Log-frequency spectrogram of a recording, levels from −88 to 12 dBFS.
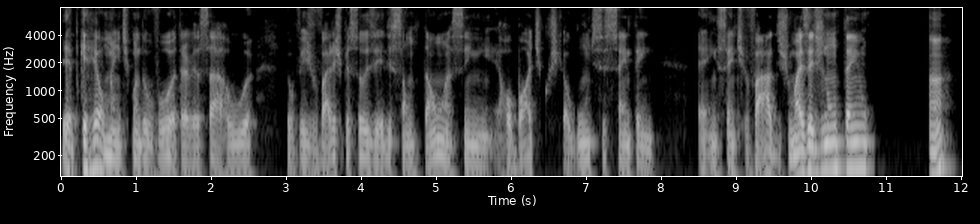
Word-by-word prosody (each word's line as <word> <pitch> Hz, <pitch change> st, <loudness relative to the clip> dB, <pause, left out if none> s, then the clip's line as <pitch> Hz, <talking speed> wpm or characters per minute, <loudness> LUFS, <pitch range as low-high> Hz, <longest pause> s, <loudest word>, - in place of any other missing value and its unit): é -, -, +4 dB
porque -, -, +1 dB
realmente 100 Hz, -10 st, +3 dB
quando 90 Hz, -2 st, -1 dB
eu 90 Hz, -1 st, -2 dB
vou 90 Hz, +3 st, 0 dB
atravessar 85 Hz, +1 st, -3 dB
a 80 Hz, -, -3 dB
rua 85 Hz, +2 st, -2 dB, 0.4 s
eu 80 Hz, -, -6 dB
vejo 85 Hz, -1 st, -4 dB
várias 85 Hz, +6 st, -2 dB
pessoas 95 Hz, -1 st, -2 dB
e -, -, -2 dB
eles 90 Hz, +1 st, -3 dB
são 85 Hz, -1 st, -4 dB
tão 90 Hz, +4 st, -1 dB
assim 85 Hz, -2 st, -3 dB
robóticos 80 Hz, -2 st, -5 dB
que -, -, -11 dB
alguns 90 Hz, +4 st, -3 dB
se -, -, -8 dB
sentem, 85 Hz, -3 st, -4 dB, 0.6 s
eh, -, -, -5 dB
incentivados, 85 Hz, +4 st, -2 dB
mas 110 Hz, +4 st, +6 dB
eles 120 Hz, -2 st, +6 dB
não 135 Hz, +1 st, +7 dB
têm 140 Hz, 0 st, +6 dB
um 135 Hz, 0 st, 0 dB, 0.7 s
hã? 140 Hz, +7 st, +3 dB
90 Hz, 155 wpm, -23 LUFS, 85-100 Hz, 0.7 s, não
